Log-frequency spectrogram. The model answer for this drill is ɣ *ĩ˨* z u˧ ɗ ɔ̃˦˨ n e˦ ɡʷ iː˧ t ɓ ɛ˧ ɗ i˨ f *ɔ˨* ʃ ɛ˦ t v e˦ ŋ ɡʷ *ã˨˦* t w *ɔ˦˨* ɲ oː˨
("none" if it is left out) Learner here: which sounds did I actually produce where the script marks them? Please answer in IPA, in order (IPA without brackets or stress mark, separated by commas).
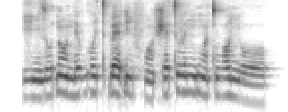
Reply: ĩ˨, ɔ̃˨, ã˨˦, ɔ˦˨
